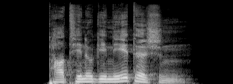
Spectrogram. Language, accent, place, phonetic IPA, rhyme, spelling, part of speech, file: German, Germany, Berlin, [paʁtenoɡeˈneːtɪʃn̩], -eːtɪʃn̩, parthenogenetischen, adjective, De-parthenogenetischen.ogg
- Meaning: inflection of parthenogenetisch: 1. strong genitive masculine/neuter singular 2. weak/mixed genitive/dative all-gender singular 3. strong/weak/mixed accusative masculine singular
